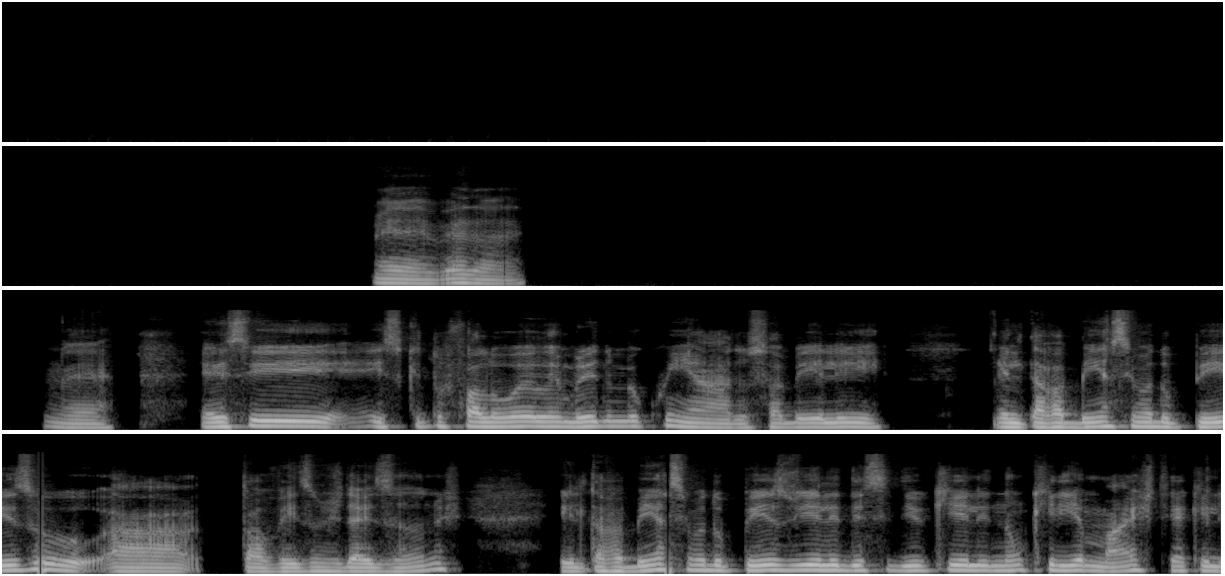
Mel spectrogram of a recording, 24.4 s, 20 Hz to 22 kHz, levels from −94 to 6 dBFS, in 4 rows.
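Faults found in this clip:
Corrupt frame muted: abrupt silent holes at 18.50 s (about 34 ms, fits one frame) and 21.63 s (about 40 ms, fits two). Decoder rejected damaged frames; player substituted silence, timing kept.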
